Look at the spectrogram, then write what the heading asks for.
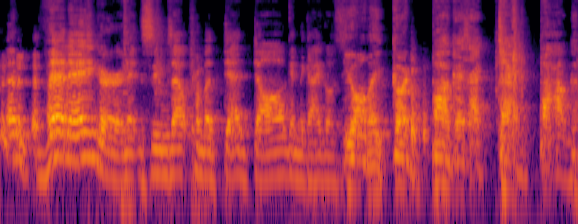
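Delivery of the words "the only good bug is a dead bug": mock, as angry as possible, low-pitched. Quoting a man in a propaganda video, imitating an angry man. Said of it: "in like the most angry way he can".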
